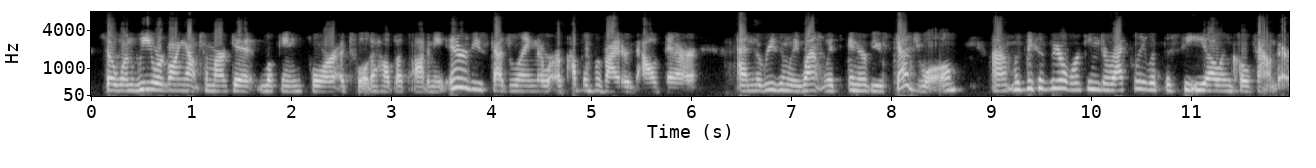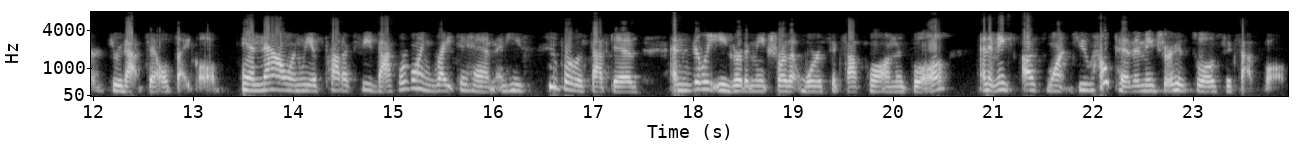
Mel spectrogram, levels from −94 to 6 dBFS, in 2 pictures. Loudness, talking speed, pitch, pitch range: -17 LUFS, 230 wpm, 205 Hz, 185-235 Hz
